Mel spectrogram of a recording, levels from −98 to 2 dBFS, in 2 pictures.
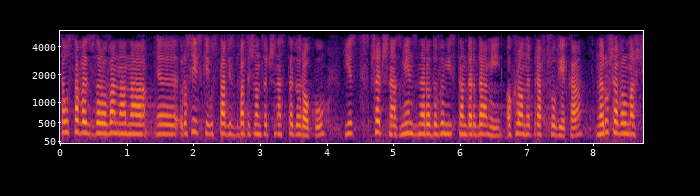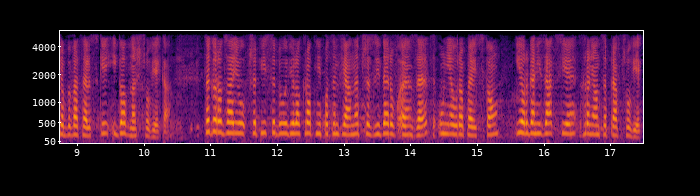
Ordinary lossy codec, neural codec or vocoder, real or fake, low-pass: none; vocoder, 22.05 kHz, 80 mel bands, WaveNeXt; fake; 5.4 kHz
